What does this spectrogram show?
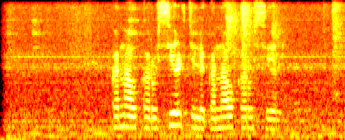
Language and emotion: Russian, neutral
